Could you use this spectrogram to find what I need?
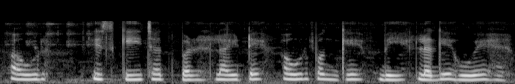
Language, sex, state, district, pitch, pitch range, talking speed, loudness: Hindi, female, Uttar Pradesh, Saharanpur, 230 Hz, 215-240 Hz, 130 wpm, -16 LUFS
